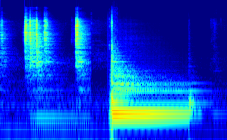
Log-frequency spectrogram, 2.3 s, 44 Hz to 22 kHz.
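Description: Drum head tapped lightly a few times, then struck firmly about a second in: one clear pitched note that rings and fades for most of a second before a hand mutes it. The batter head has just been tightened back up, and the tuner reads a fundamental of about 142 Hz.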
